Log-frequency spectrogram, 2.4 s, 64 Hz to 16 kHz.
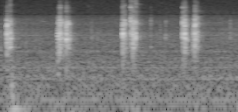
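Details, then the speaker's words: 3D-printed single-print 1/2-inch quick-release reversible ratchet turned counterclockwise: crisp light clicks in short bursts about twice a second as the pawl catches. It works normally and locks in the opposite direction. "Now we're going to turn counterclockwise. You can hear it turning, clicking."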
